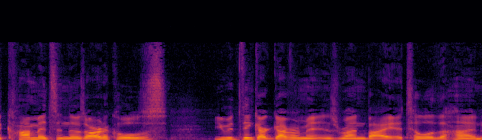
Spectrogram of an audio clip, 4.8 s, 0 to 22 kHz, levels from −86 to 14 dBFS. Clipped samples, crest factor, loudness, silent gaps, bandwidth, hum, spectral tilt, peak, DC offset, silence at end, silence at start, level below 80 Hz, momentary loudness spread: under 0.1%; 16 dB; -19 LUFS; none; 15.5 kHz; none; -5.5 dB/octave; -2 dBFS; under 0.1%; 0 s; 0 s; -78 dBFS; 8 LU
